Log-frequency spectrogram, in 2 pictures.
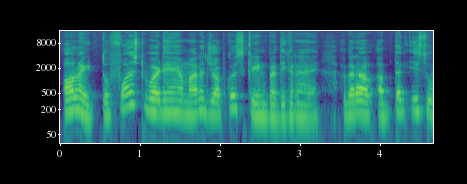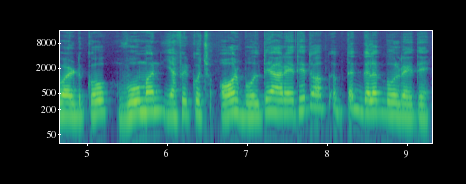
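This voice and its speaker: A man with an Indian English accent, a teacher, gives a casual video lesson in pronunciation and says each word slowly and clearly more than once. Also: fairly high pitch, darkish tone. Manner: repeats words slowly and clearly for learners.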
